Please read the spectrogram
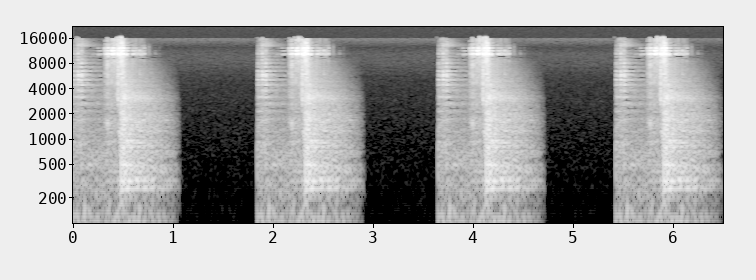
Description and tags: HAMOUDA Sirine 2014 2015 Chains
Third track (1 second)
I recorded a chain’s sound and used an Fade Off effect to the end. I increase volume to 65%.
Typologie (Cf. Pierre Schaeffer) : X’ (Impulsion complexe) + N (continu tonique)
Morphologie (Cf. Pierre Schaeffer) :
1- Masse:
- Son "seul tonique"
2- Timbre harmonique: éclatant
3- Grain: rugueux
4- Allure: pas de vibrato
5- Dynamique : l’attaque du son est violente et continu
6- Profil mélodique: glissante, avec plusieurs séparations
7- Profil de masse
Site : 1 strat de son.
Calibre :
steel, chain, clang, metallic, iron, metal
